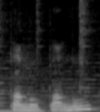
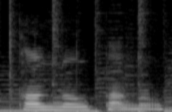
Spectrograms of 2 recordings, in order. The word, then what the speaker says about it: Pago Pago: It's right there in the back of your throat. It's like you're saying ping pong, or like the capital of American Samoa is Pango Pango. So ping pong, Pango Pango.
